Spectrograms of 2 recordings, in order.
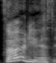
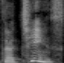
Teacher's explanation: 30th has an accent on the first vowel third ER and 13th is on the second vowel teens e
